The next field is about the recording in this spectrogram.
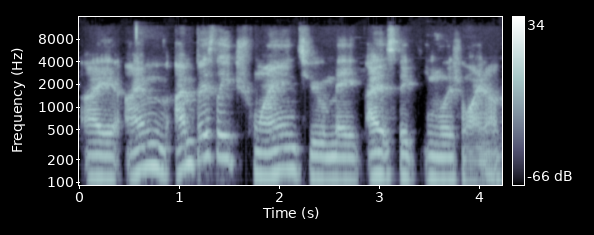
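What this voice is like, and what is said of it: Non-native English accent. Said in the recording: “I still have some accent”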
